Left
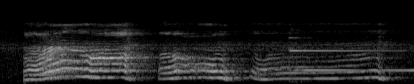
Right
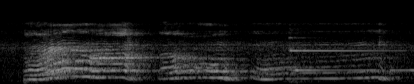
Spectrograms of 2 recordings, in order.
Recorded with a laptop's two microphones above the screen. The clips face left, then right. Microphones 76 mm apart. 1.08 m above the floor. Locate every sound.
0.2 s crying: 50° left (ahead or behind), 2.5 m
2.9 s a clink: 35° left (ahead or behind), 8.5 m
